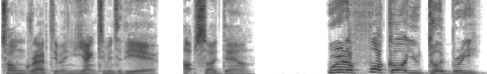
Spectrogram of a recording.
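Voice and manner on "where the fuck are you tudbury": high, loud, outraged yell; angry scream. A narrator's reading. Joey hunts for the boy who grabbed him, angry scream. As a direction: scream it at the one tormenting you. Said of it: "Joey screamed".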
